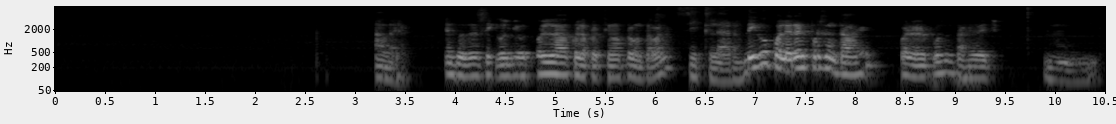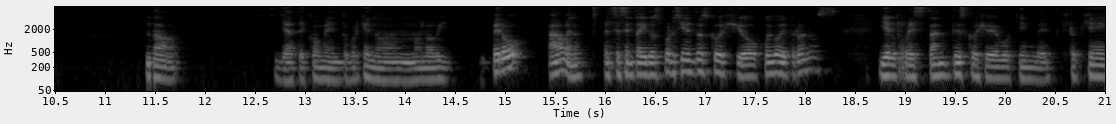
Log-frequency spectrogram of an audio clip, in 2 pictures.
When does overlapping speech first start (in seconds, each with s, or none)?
none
